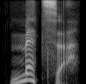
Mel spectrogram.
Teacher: It has an Ä—a light, front vowel.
